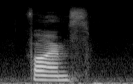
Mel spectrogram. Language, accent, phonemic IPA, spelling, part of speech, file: English, US, /fɑɹmz/, farms, noun / verb, En-us-farms.ogg
- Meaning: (noun) plural of farm; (verb) third-person singular simple present indicative of farm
